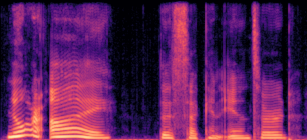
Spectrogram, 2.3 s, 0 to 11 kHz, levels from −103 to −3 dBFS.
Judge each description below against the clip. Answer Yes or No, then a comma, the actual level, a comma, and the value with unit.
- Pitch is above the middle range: Yes, very high, 250 Hz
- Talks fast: No, slow, 130 wpm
